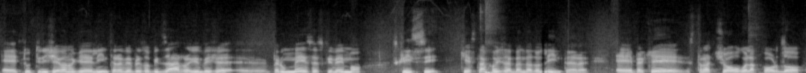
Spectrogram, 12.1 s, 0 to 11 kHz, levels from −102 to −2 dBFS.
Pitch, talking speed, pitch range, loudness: 130 Hz, 130 wpm, 120-140 Hz, -25 LUFS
